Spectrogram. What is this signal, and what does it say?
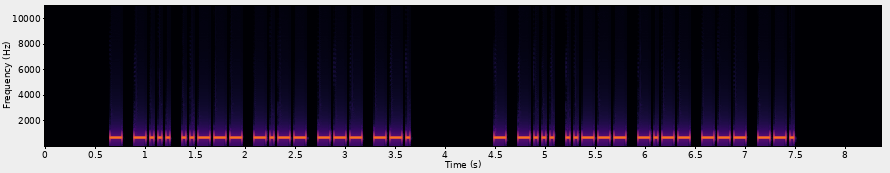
Morse code, heard as a keyed tone, about 32 wpm, 700 Hz. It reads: TB2YOG TB2YOG
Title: DXCC-100 Call Signs - 6 Characters - Repeated 2x - 30wpm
